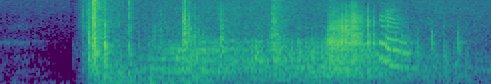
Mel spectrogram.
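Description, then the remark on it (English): A sharp latch click after brief quiet, then an unlocked door swinging open with a drawn-out creak and scraping rustle, fairly loud, with no talking. “I've never known Lucy to leave the door unlocked.”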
